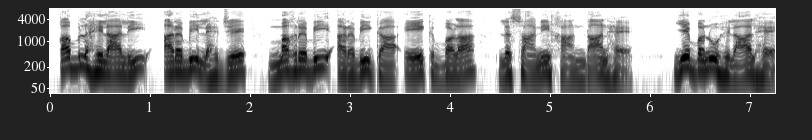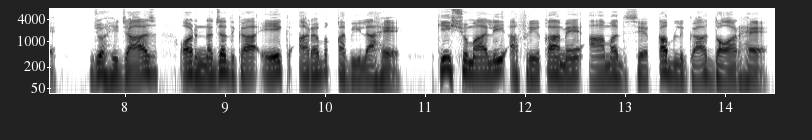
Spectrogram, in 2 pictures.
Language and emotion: Urdu, neutral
